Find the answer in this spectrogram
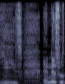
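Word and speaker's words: Ys: Yeez, which shockingly I actually know how to pronounce it, but it's pronounced Yeez.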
